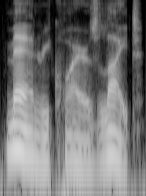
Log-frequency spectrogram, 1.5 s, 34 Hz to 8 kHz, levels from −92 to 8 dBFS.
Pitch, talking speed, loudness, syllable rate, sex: 95 Hz, 125 wpm, -18 LUFS, 3.7 syllables/s, male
